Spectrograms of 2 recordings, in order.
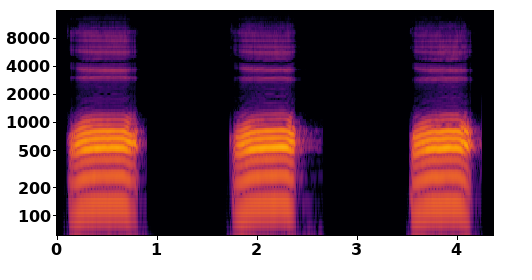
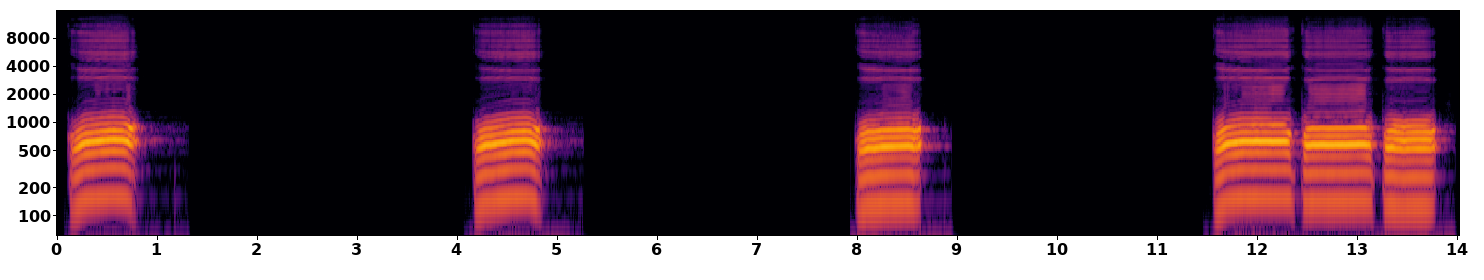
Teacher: قوف کی ادائیگی میں زبان کی جڑ کو کوے کے متصل تالو پر لگا کر موٹی آواز میں پڑھیں، جیسے قو قو قو۔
